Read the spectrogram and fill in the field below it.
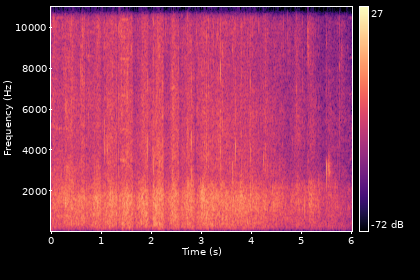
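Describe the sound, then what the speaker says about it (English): An audience at a celebrity sports night awards event gives a round of applause, many hands clapping in a dense patter with some distinct nearby claps, steady for several seconds and easing off at the close. "Round of applause for all those folks."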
